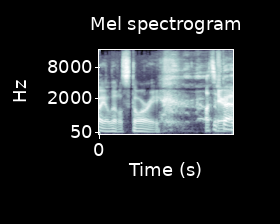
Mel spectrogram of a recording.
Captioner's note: chuckles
